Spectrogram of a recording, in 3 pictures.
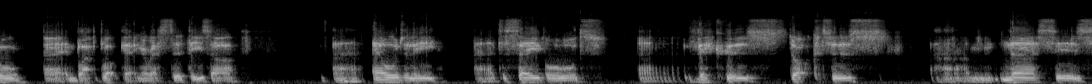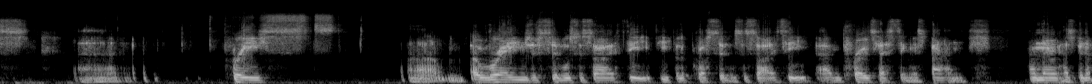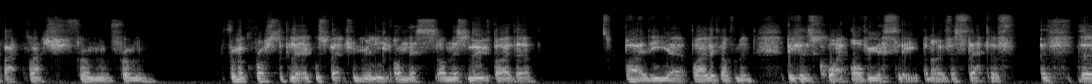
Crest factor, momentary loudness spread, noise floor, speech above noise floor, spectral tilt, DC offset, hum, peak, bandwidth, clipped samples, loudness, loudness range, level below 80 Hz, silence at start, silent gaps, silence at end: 16 dB; 11 LU; -62 dBFS; 38 dB; -4 dB/octave; under 0.1%; none; -10 dBFS; 12.5 kHz; under 0.1%; -24 LUFS; 3 LU; -56 dBFS; 0 s; none; 0 s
